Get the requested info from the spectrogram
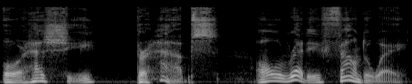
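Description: A man voicing a shrewd, composed dark elf noblewoman in a fantasy audiobook, measured, formal and knowing. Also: lowish voice, wildly swooping pitch, slightly rough, no room sound, exaggerated voice.

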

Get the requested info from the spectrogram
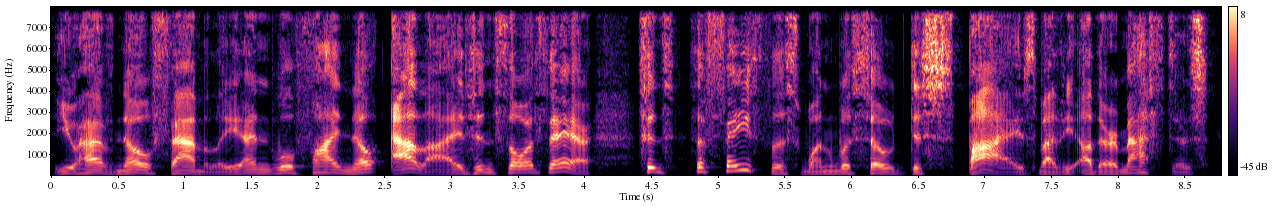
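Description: A man voicing a sly, cruel young male dark elf apprentice in an audiobook, taunting as he schemes. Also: mid-range voice, lively intonation, measured pace, no echo. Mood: matter-of-fact menace. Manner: taunting, matter-of-fact scheming. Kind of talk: audiobook character acting.

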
